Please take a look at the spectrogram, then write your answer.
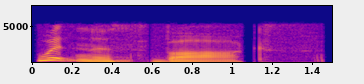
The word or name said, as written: witness-box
